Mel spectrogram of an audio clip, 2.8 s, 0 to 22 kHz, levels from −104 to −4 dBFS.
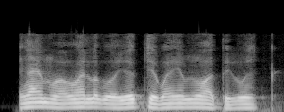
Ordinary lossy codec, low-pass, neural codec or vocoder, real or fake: AAC, 48 kbps; 7.2 kHz; codec, 16 kHz, 1 kbps, FunCodec, trained on LibriTTS, 50 frames a second; fake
